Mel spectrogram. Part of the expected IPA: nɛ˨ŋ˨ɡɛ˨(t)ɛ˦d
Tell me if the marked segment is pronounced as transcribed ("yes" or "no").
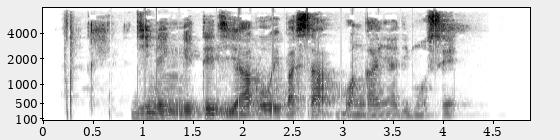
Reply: yes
